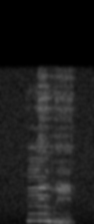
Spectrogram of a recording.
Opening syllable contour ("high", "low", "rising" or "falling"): high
